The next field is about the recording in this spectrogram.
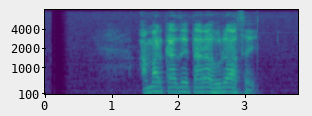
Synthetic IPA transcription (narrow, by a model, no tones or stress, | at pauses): amaɾkad͡zet̪aɾaɦuɾaːsʰe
